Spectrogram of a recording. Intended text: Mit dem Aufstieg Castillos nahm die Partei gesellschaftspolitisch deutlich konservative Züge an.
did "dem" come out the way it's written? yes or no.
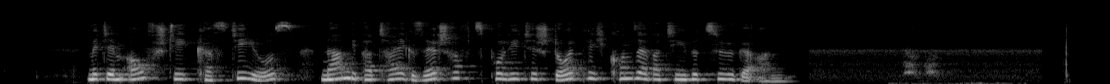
yes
